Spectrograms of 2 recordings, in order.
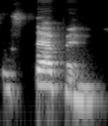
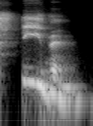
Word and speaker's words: Stephen: 24 stephen crane said it's not pronounced stefan it's stephen stephen crane said do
